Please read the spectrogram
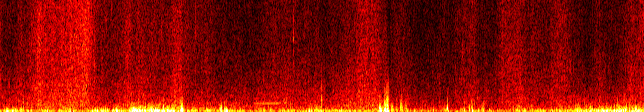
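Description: Wind buffeting the microphone over the rush of water along a sailboat's hull under sail, with a few brief sharp slaps about two and four seconds in.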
